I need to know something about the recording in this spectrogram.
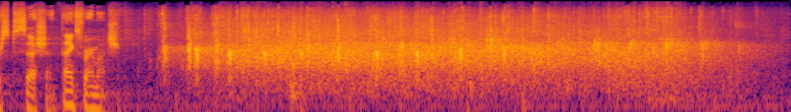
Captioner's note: applause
